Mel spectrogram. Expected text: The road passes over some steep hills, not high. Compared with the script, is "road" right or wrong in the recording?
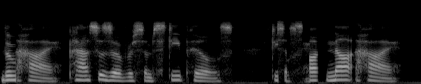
wrong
